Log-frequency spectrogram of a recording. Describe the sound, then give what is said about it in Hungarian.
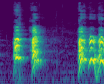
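A dog barking in short, mid-pitched bursts: two barks close together, a brief pause, then a quicker cluster of a few more barks. “úgy látszik, Viola kutyának is van valami mondani valója”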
